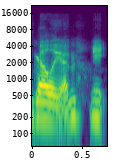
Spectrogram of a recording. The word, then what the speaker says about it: Evangelion: How did you pronounce that? Yeah, Evan- Evangelion.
